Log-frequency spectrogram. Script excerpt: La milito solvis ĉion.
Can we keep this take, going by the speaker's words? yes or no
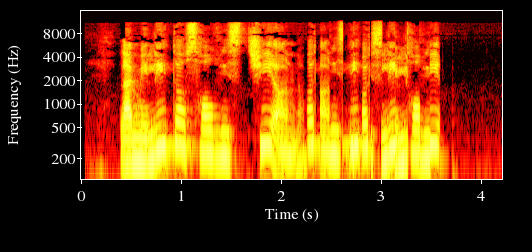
no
